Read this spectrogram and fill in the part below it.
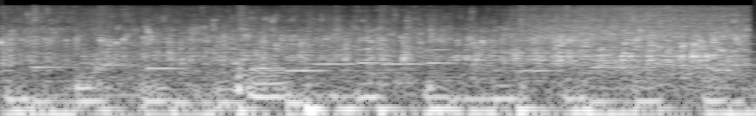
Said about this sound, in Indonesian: langsung kita ke proses penggorengan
